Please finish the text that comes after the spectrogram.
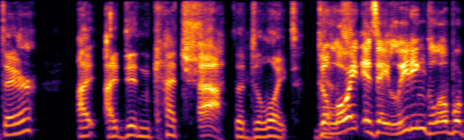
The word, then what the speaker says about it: Deloitte: Now, there may be some 100,000-aires on your team, but this to me, assuming, Texter said, Rob, it's pronounced Deloitte.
